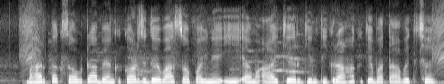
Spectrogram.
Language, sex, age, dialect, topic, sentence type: Maithili, female, 31-35, Bajjika, banking, statement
